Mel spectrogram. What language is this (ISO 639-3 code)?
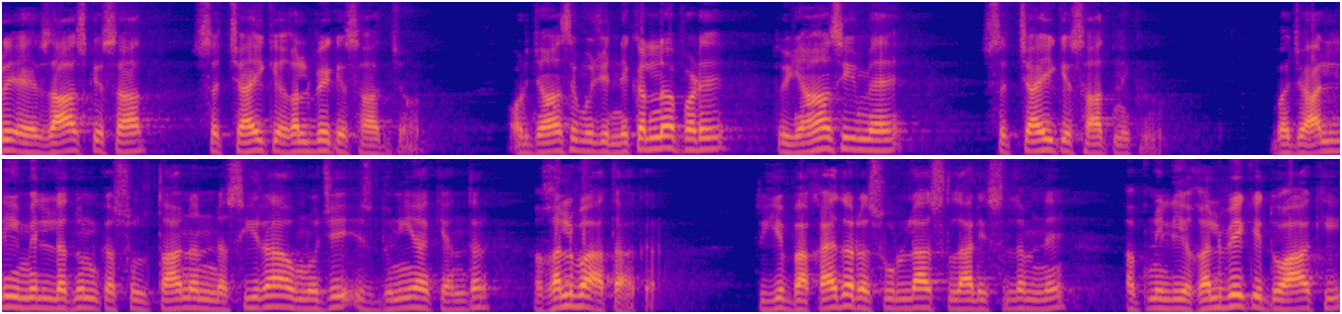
urd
